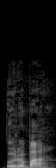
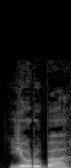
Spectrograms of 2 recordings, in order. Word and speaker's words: Yoruba: So you can speak Uruba? Yoruba.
